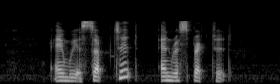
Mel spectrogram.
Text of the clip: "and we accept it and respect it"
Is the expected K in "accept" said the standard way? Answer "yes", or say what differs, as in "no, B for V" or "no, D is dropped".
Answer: no, K is dropped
